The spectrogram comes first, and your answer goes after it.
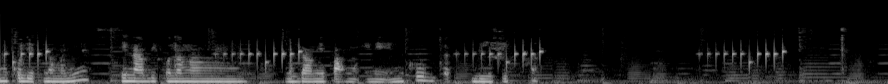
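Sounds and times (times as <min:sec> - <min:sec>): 
phone ringtone: 0:00.0 - 0:00.6, 0:02.2 - 0:03.1, 0:04.5 - 0:05.4, 0:07.0 - 0:07.9
speech: 0:00.1 - 0:05.5.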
